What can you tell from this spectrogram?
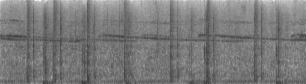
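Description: Aerial fireworks shells bursting: about ten booms and sharp cracks at uneven intervals, with long high whistles that fall slowly in pitch every couple of seconds.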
